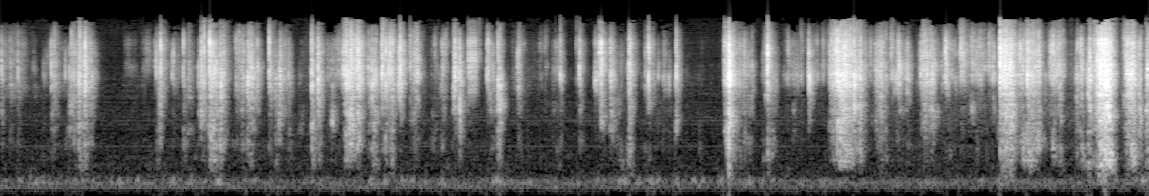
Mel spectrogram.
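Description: Foil wrapper of a Panini Origins football card pack crinkling and tearing as it is pulled open by hand: a dense run of crackles, loudest in the second half.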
